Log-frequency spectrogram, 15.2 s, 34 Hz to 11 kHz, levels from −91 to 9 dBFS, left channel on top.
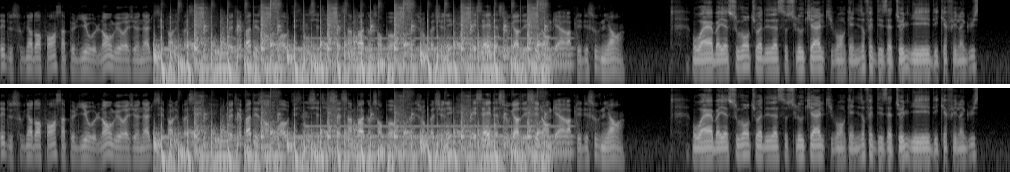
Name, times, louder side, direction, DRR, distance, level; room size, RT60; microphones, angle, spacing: voice 1, 0.0-3.0 3.4-9.3, right 1 dB, 15° right, 4.0 m, -34 dB
sound 1, 2.3-8.3, left 2 dB, 65° left, 1.3 m, -27 dB
sound 2, 4.6-8.7, right 1 dB, 60° right, 5.1 m, -38 dB
voice 2, 10.1-14.7, left 1 dB, 10° left, 4.1 m, -33 dB
head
